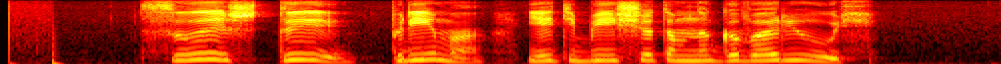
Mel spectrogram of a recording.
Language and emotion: Russian, angry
